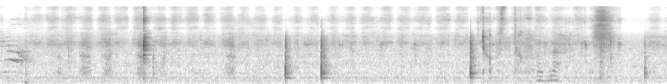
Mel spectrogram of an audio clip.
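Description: Metal rolling pin rolling out dough on a round board: a low rubbing with a handful of sharp clacks as the pin knocks against the board.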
